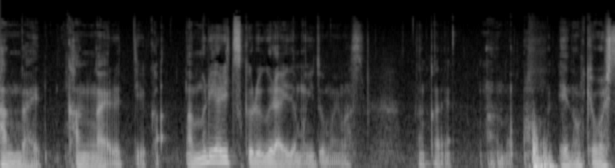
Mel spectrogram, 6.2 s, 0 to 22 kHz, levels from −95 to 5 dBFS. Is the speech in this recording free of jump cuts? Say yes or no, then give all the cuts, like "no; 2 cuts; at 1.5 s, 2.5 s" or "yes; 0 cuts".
yes; 0 cuts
